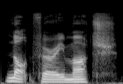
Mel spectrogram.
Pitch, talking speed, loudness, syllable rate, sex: 120 Hz, 145 wpm, -14 LUFS, 3.6 syllables/s, male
